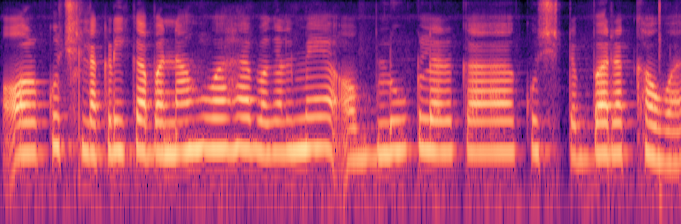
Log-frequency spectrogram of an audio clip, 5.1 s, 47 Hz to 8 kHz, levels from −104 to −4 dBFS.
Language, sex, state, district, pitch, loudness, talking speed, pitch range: Hindi, female, Jharkhand, Ranchi, 250 Hz, -19 LUFS, 210 wpm, 240-260 Hz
